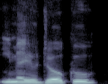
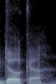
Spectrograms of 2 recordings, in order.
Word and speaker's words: Udoka: And with the way Marcus Smart was playing in Game 4, Ime Udoku, did I say it right, Cade? Almost Ime Udoka.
